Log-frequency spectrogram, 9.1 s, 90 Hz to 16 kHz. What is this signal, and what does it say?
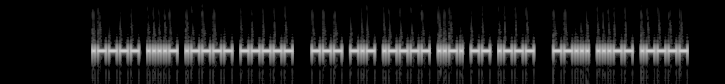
Morse code, heard as a keyed tone, about 36 wpm, 700 Hz. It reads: 1410 OK1FMJ 731
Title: Worked All Europe DX Contest - QTC Exchange - 35wpm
